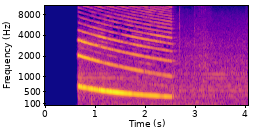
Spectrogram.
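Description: Alert tone from a Midland NOAA weather radio: a loud, buzzy, siren-like tone that starts about half a second in, slides steadily down in pitch for about two seconds and cuts off abruptly. Afterwards a faint radio hiss with a thin steady tone underneath.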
